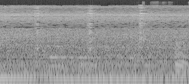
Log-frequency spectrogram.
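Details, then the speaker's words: Toyota Avanza water pump removed and spun by hand, impeller fine, suspected cause of rough noise at idle with no coolant leak: faint quick ticking and gritty rolling with slight play; worn rough water pump bearing, replaced with Aisin pump. "Cuman emang terdengar suara kasar. Coba coba dengarkan deh. Bisa jadi ini penyumbang suara yang saat idil itu ter gitu ya."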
